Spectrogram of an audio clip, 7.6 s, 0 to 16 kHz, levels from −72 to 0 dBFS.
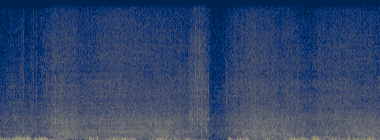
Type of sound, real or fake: fake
